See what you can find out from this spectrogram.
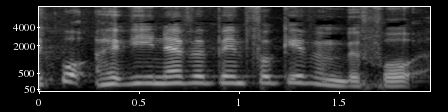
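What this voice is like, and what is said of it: Imitates a character's accent. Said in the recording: “I'm doing Amanda's accent instead of Rebecca's.”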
